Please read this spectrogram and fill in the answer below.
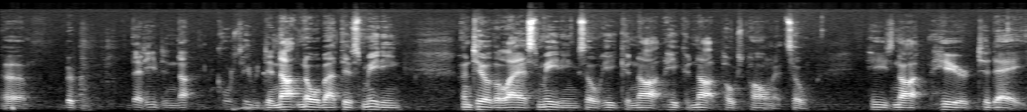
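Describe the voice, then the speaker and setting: A man, speaking at a public meeting in a very low, flat voice. He stops and restarts often, filling the gaps with fillers. There is faint room noise behind him. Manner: halting, many fillers and restarts. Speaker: engineer for applicant.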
